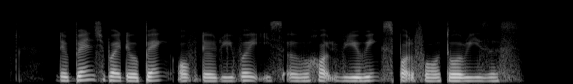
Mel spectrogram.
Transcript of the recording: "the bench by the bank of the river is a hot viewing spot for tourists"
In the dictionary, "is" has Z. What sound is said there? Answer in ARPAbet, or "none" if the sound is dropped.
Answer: S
